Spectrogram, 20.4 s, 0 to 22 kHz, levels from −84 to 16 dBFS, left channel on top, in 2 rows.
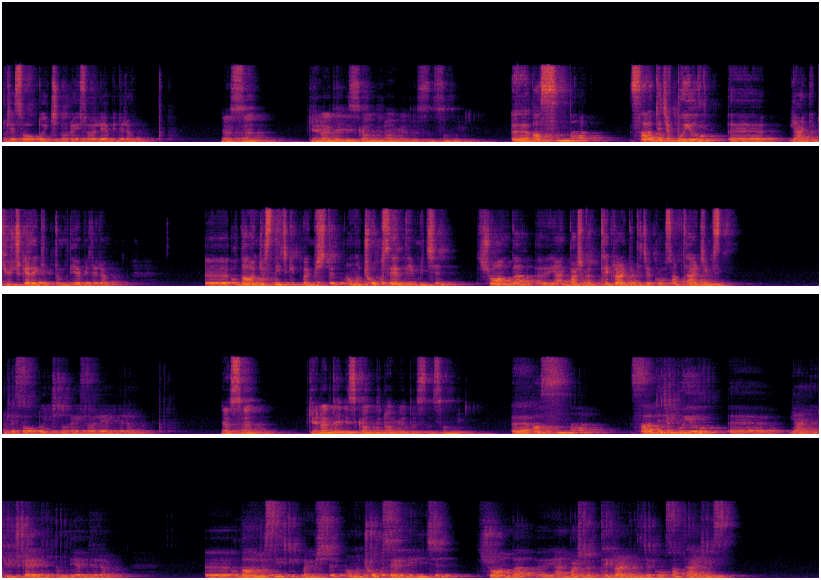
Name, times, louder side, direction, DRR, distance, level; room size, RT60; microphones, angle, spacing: voice 1, 0.0-1.7 6.4-7.4 7.9-9.6 9.8-11.6 12.7-15.8 16.2-19.2, left 1 dB, 70° left, 7 dB, 5.2 m, -20 dB
voice 2, 2.7-3.2 3.8-5.8, equal, 35° right, 5 dB, 5.6 m, -20 dB
25.5 x 19.5 x 5.4 m, 0.73 s
head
